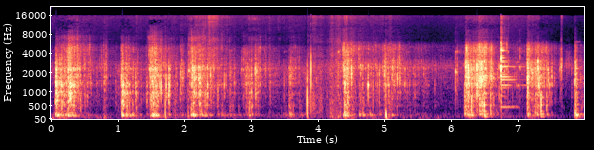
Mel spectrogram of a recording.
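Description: Dry, stony soil being chopped and scraped with a small hatchet and pushed by hand to pack it around a buried plastic bottle: a run of uneven dull thuds with gritty crunching, roughly two a second.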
